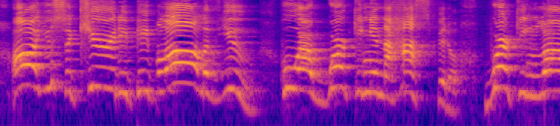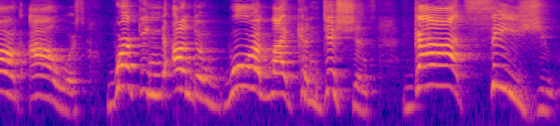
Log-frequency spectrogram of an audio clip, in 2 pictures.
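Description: A middle-aged woman pastor preaching a sermon from a small room at home, with impassioned repeated refrains and drawn-out emphasis. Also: very high voice, bright, forceful tone.

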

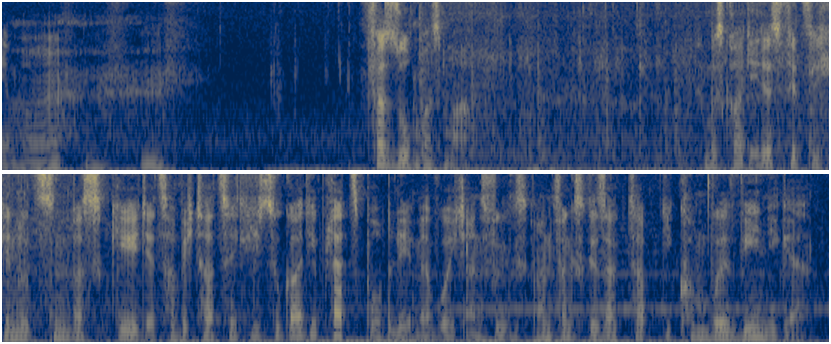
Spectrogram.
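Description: A man's voice: mid-range voice, a little hiss or hum. A man giving casual let's play commentary, thinking aloud and muttering to himself as he goes. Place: indoors, voice-over on game capture.

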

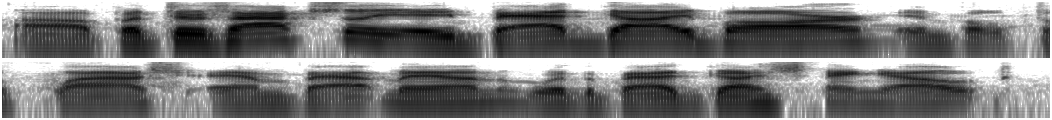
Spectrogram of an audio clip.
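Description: A middle-aged man speaks as a guest in a casual podcast discussion. His voice is bright and sits at a medium pitch, recorded dry. He tends to ramble through details as he goes. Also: fairly even intonation, normal speed, no room sound.

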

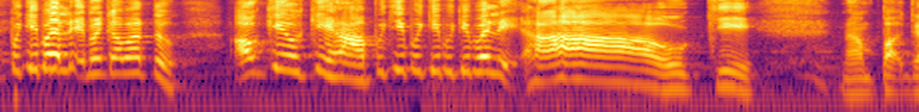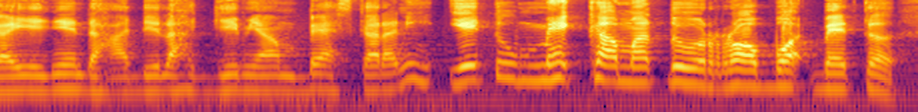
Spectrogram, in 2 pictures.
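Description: A man's voice: very high voice, pushed and bright. A young man with a Malaysian accent doing playful, exclamatory roleplay commentary as host of a gaming video, repeating words for emphasis. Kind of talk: excited roleplay game commentary.

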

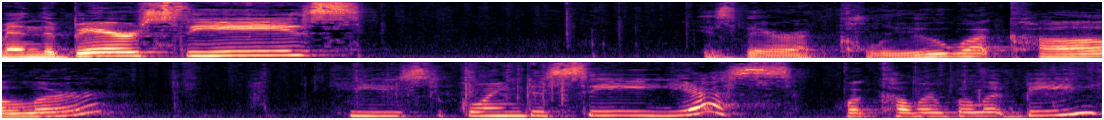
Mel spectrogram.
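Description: A woman reading a picture book aloud expressively to young children, prompting them with teacherly questions and pauses. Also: fairly high pitch, sing-song. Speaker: children's read-aloud reader.

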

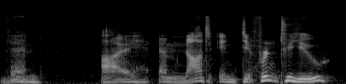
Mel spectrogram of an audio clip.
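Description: A man's voice: mid-range voice, big pitch swings, slow pace, breathy edge, exaggerated voice. A man voicing a humble, lovestruck young officer in an audiobook, earnest and deferential. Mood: astonished, hopeful. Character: ardent, humble young male officer hopelessly in love. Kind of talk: audiobook character dialogue.

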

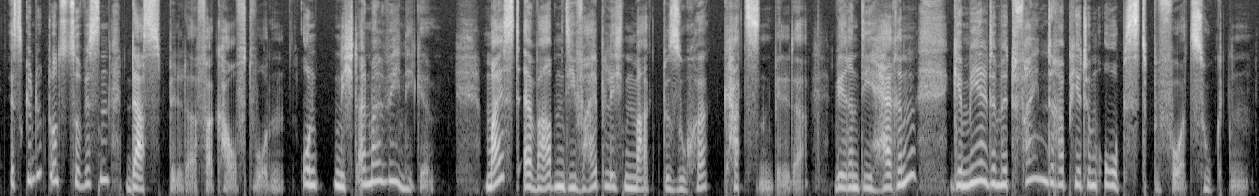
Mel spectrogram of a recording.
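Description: A woman's voice: mid-range voice, mellow, dry recording. A middle-aged woman reading scripted storybook narration as a storyteller, close to the microphone. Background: music.

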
